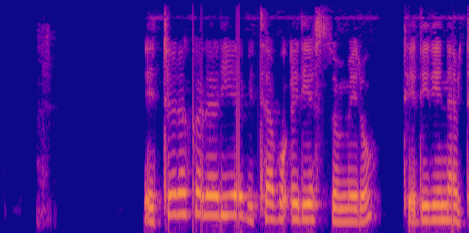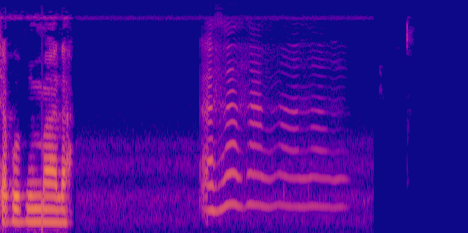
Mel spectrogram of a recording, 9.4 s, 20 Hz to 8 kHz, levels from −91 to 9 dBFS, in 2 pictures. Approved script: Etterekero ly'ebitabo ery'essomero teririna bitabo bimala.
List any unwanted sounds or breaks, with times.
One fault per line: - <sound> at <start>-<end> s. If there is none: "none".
- laugh at 6.7-8.2 s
